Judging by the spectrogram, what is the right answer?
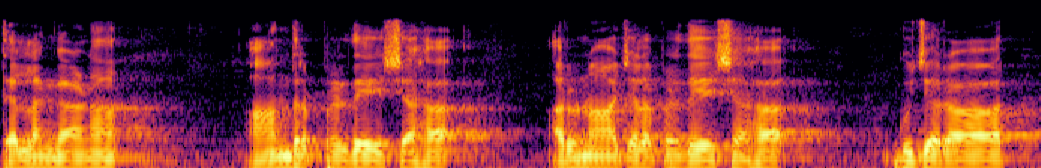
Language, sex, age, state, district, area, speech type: Sanskrit, male, 45-60, Andhra Pradesh, Krishna, urban, spontaneous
